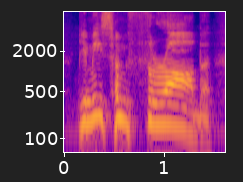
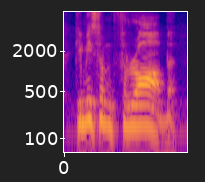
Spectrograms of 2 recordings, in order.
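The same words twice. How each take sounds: First: Louder and slow, emphatic. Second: Said in the usual way. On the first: Real, not acted. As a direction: lean in hard on it. Repeats line louder.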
